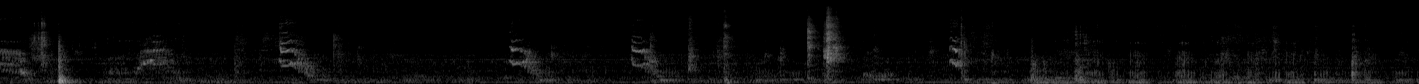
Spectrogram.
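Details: Kitten impatiently waiting for food, giving a series of birdlike chirps, each a quick high note sliding downward, repeated every one to two seconds, with a low steady hum and light rustling behind.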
